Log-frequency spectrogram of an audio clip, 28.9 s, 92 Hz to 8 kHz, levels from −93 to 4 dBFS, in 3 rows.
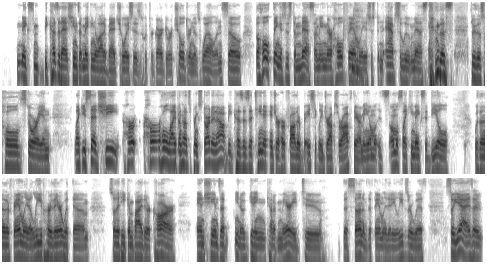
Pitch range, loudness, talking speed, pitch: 110-140 Hz, -21 LUFS, 250 wpm, 120 Hz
